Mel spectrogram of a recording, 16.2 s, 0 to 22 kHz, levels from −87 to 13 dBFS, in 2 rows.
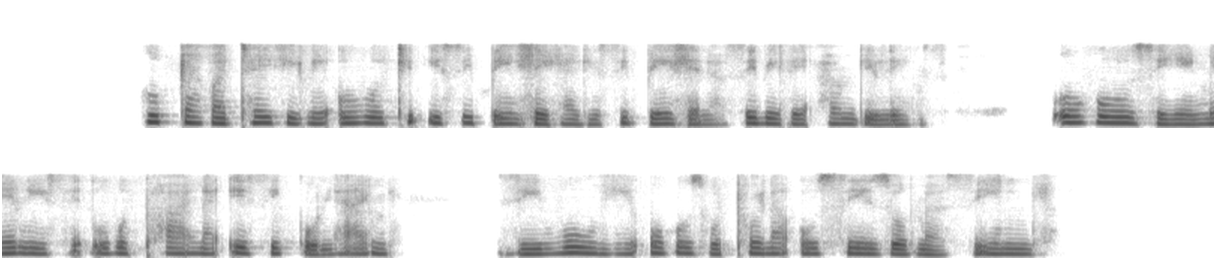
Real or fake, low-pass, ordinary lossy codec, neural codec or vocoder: fake; 5.4 kHz; MP3, 48 kbps; codec, 16 kHz, 1.1 kbps, Voila-Tokenizer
